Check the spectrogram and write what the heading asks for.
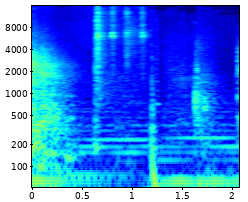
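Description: Pool balls knocking on a table after a hard-hit shot: a loud impact at the start that fades, then a few sharp clicks of ball-on-ball and rail contacts. Quiet background music runs underneath.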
